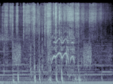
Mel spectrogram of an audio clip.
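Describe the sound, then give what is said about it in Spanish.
Horse hooves clip-clop as a mounted soldier reaches a house while pine woods burn nearby. A horse's whinny rises over irregular hoof strikes against a steady, dense background rumble. “Uno de los soldados a caballo llegó entonces a la casa para advertirnos que nos fuéramos.”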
